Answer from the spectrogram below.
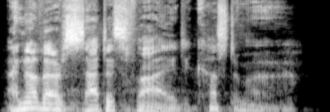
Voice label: Male Demon Play

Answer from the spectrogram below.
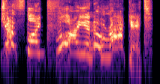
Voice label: Male Goblin Play

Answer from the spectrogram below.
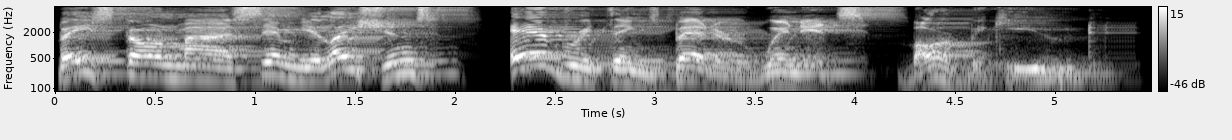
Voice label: Male Mech Flavor

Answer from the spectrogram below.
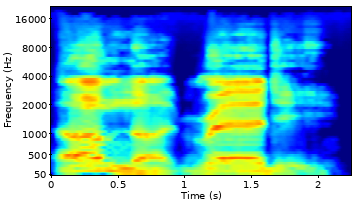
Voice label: Male Ogre

